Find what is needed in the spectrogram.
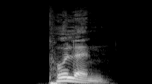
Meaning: plural of Pulle
- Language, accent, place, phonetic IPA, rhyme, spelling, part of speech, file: German, Germany, Berlin, [ˈpʊlən], -ʊlən, Pullen, noun, De-Pullen.ogg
